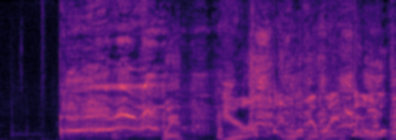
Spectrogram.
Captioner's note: laughs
